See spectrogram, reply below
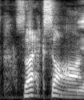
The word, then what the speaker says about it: Zaxxon: I think you'll find it's pronounced Zaxxon.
